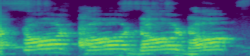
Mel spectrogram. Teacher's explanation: ट, ठ, ड, ढ, ये जो है इसमें जीभ उल्टा जाकर ऊपर सटेगा मूर्धा में।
